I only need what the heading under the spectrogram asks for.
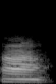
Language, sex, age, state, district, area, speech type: Telugu, male, 30-45, Andhra Pradesh, Guntur, urban, conversation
